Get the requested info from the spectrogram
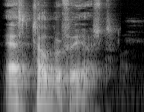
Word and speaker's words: Athtoberfest: You know, it's really neat to hear young people say quality of life, parks, green spaces, walkability, events, singing on the square, Athtoberfest. I didn't mispronounce that, y'all. It was A-T-H, Oktoberfest.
